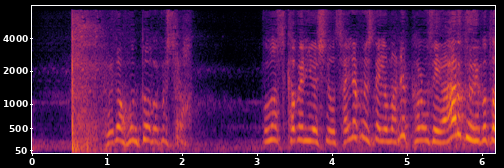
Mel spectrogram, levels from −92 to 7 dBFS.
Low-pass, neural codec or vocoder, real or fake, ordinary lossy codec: none; codec, 16 kHz, 1.1 kbps, Voila-Tokenizer; fake; none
